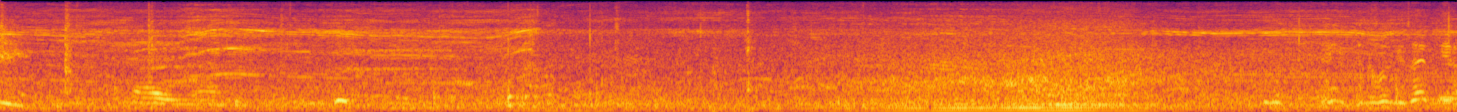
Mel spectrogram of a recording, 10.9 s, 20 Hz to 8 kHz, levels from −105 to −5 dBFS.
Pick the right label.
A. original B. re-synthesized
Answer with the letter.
A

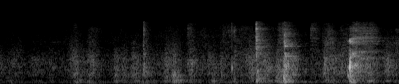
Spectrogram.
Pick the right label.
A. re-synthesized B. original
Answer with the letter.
B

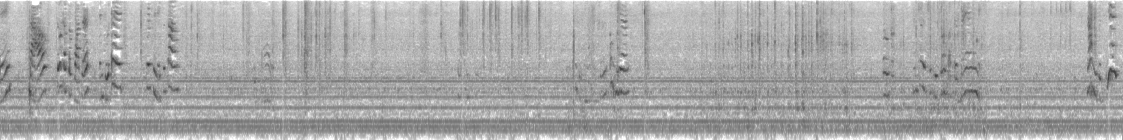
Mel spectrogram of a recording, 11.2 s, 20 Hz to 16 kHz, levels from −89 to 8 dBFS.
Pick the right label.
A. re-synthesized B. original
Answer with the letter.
A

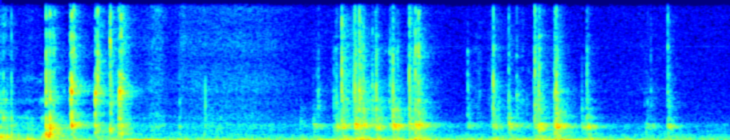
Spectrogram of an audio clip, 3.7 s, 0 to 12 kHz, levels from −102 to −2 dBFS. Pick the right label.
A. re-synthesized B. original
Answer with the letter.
B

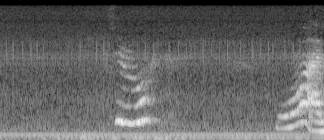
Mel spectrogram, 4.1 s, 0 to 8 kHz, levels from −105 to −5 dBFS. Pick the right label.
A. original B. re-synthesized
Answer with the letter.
A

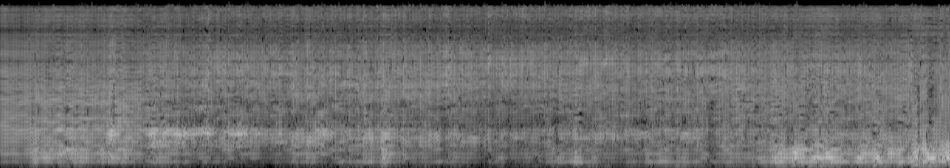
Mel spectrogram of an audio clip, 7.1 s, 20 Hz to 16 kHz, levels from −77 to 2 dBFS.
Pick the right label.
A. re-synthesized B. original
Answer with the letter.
A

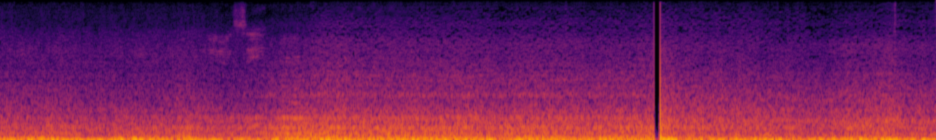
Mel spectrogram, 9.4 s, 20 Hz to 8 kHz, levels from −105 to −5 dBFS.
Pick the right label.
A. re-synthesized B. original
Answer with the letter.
B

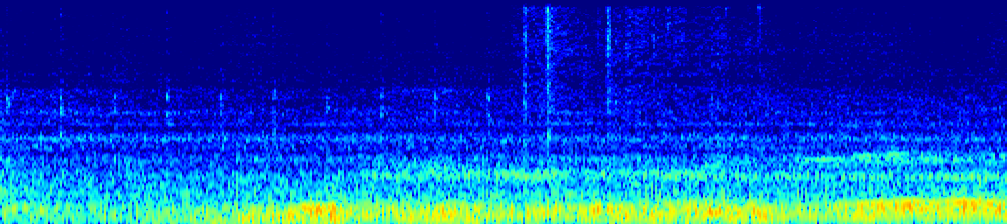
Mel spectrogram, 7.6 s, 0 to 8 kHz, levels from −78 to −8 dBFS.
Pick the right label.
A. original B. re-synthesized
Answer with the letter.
B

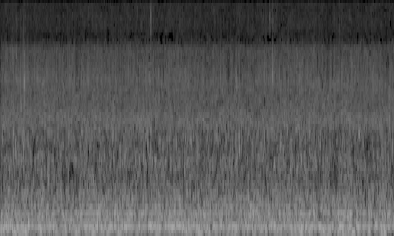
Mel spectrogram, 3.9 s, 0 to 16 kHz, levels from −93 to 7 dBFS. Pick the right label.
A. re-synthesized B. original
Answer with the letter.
A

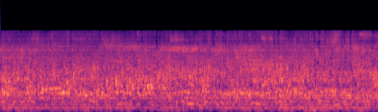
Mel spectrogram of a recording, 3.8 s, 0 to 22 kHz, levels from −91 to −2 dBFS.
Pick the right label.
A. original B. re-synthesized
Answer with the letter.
B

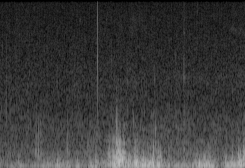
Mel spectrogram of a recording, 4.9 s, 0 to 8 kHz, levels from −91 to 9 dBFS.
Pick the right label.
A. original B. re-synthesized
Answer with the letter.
A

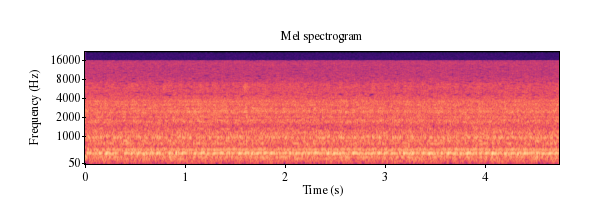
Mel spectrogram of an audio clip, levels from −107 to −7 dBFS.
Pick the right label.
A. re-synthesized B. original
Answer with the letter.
A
